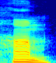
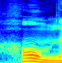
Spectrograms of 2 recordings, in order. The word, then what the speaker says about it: home: Đừng có home. Nó là home. Làm như chữ hôn nhân vậy đó. Mà chữ M. Không phải là chữ N.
